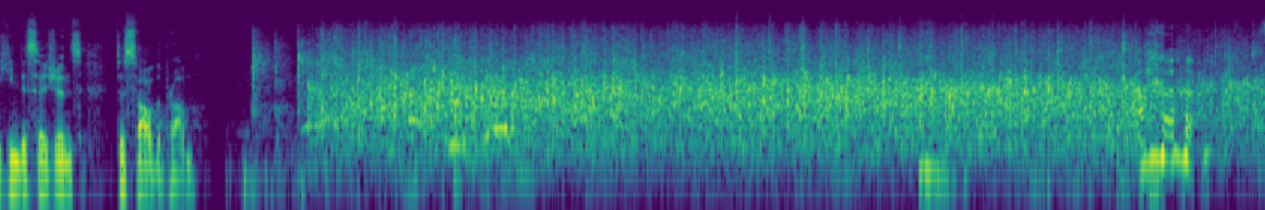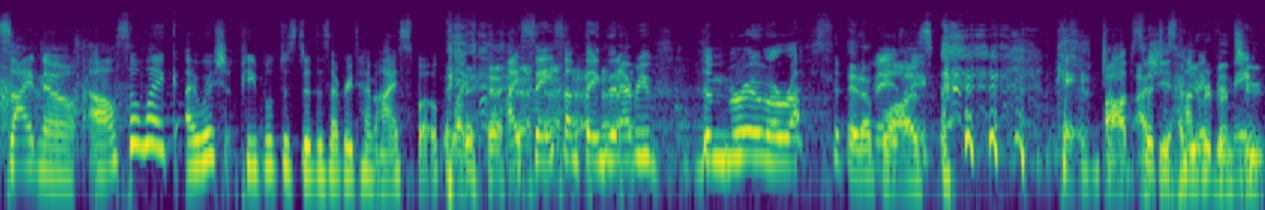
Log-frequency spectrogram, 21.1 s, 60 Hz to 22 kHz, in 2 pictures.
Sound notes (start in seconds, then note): 6.4 cheers and Applause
